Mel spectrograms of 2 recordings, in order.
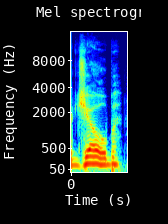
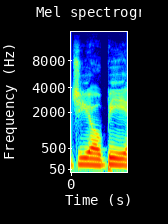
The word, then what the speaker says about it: Gob: Will Arnett as his brother Job, which it's spelled G-O-B, and he's sometimes called Gob, and it's hilarious.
